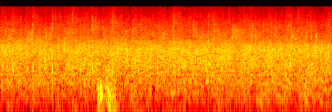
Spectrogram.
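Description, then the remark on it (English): Loud, sustained applause from an Intelligence Squared debate audience welcoming Bob Rosenkrantz to the stage, a dense steady roar of many hands clapping at an even level with no voices standing out. “So I want to welcome to the stage, and I hope you will as well, with a round of loud applause, Bob Rosenkrantz.”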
